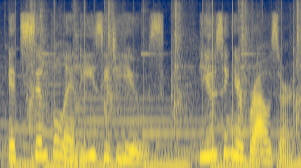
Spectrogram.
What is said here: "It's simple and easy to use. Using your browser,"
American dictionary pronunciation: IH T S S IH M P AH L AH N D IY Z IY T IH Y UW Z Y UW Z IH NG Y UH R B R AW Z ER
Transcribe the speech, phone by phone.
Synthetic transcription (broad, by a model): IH T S S IH M P L AH N D IY Z IY T IH Y UW Z Y UW Z IH NG Y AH R B R AW Z ER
